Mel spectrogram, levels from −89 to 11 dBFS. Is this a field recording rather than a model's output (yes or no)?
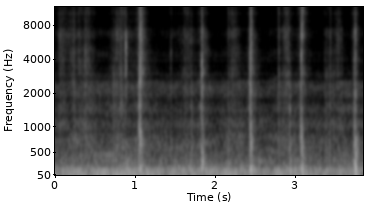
no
